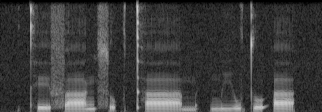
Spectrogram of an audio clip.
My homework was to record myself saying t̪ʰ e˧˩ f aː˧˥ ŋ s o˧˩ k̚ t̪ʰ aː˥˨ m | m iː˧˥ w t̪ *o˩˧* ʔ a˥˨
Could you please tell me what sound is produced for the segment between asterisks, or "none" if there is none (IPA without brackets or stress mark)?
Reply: o˧˥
